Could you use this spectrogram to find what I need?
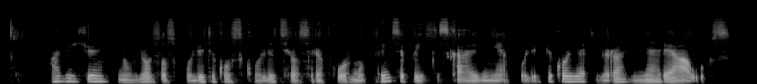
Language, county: Lithuanian, Šiauliai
